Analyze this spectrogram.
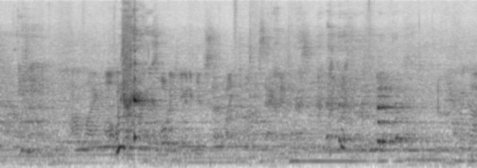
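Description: A young boy talks excitedly nearby in an echoing room.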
